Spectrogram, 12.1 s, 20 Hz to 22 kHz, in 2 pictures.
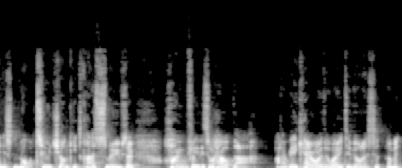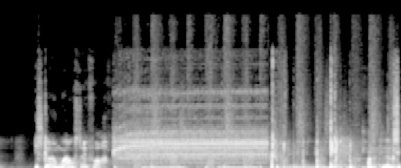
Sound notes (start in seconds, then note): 7.7 mixer whirring; 7.8 cheerful music; 10.2 parts tapping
